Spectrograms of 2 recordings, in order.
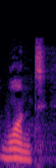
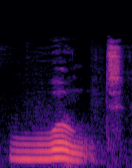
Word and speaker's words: won't: Be careful with the pronunciation. It's not want, it's won't.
